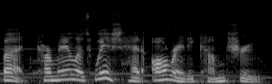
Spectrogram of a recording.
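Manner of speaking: plain reading voice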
